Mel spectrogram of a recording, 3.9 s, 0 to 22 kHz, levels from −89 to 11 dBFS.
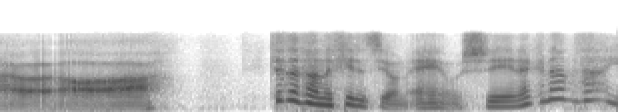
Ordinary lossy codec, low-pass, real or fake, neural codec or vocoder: Opus, 24 kbps; 7.2 kHz; fake; codec, 16 kHz, 0.2 kbps, FocalCodec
